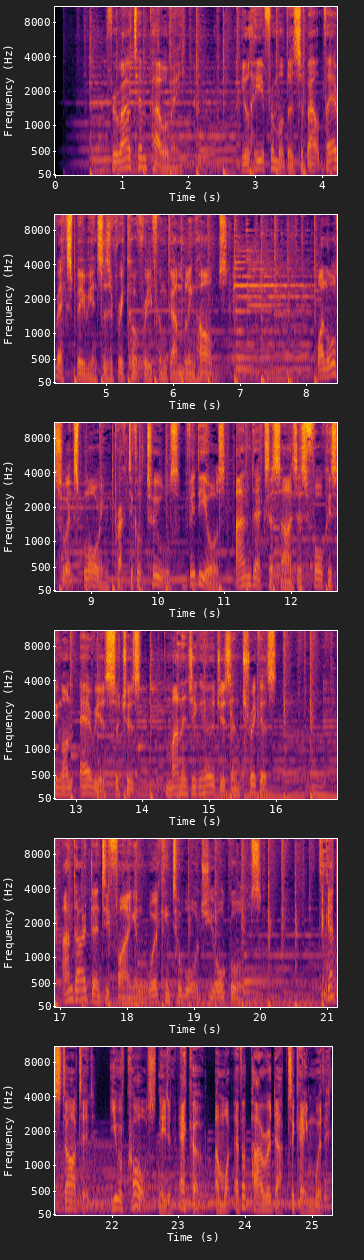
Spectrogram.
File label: corporate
